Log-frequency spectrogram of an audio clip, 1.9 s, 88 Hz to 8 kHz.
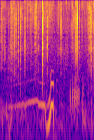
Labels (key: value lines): label: biophony, cascading saw
recorder: SoundTrap 600 or HydroMoth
